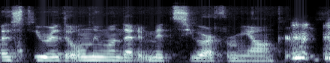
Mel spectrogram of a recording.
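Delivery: ordinary talk, nothing marked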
